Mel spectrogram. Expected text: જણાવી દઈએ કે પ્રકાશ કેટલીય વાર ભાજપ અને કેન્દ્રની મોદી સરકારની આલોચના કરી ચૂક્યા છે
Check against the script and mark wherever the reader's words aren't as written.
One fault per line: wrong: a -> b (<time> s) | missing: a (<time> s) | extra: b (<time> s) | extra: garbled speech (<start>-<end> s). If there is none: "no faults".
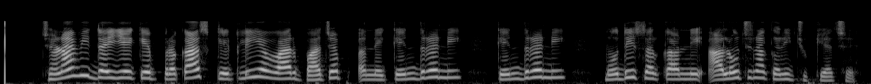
extra: કેન્દ્રની (5.0 s)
